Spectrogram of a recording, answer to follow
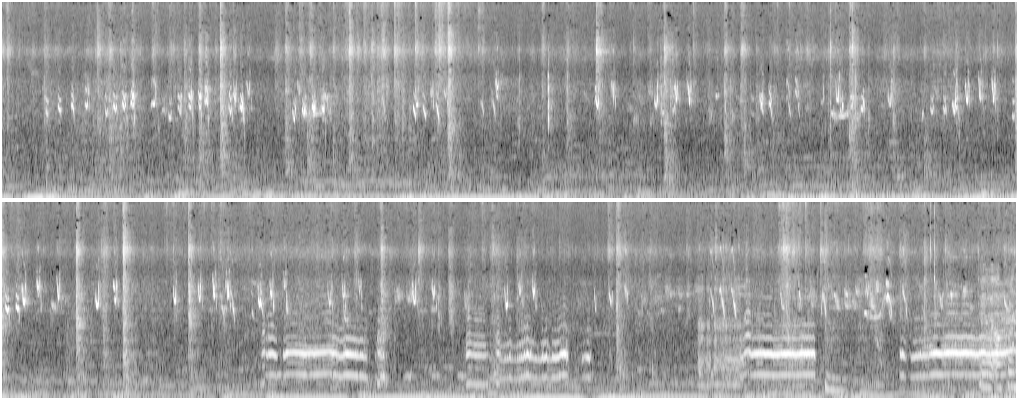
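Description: Young chickens peeping with thin, high chirps, joined from about two-thirds of the way through by lower, wavering chicken calls repeated several times.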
